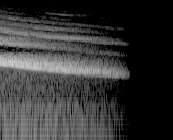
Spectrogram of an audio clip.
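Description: A single pitched, siren-like tone with overtones, sliding slowly down in pitch and fading out about a second and a half in.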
